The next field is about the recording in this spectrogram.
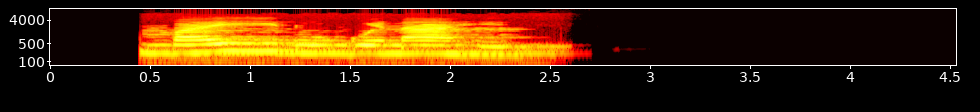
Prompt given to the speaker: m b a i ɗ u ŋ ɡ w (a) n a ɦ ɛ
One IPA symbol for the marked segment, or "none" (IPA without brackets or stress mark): ɛ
